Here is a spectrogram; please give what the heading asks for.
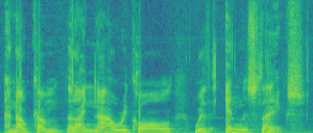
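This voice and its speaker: Male reader of rhyming poetry, slightly higher pitch, slow delivery. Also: a little mellow, slight background noise. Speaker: reader of poems. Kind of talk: reading rhyming verse aloud.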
